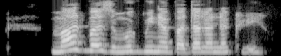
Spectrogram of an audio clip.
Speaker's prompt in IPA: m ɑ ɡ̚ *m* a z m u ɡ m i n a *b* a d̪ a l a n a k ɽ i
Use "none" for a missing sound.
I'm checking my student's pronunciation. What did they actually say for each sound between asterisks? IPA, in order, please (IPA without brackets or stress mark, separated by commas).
b, b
